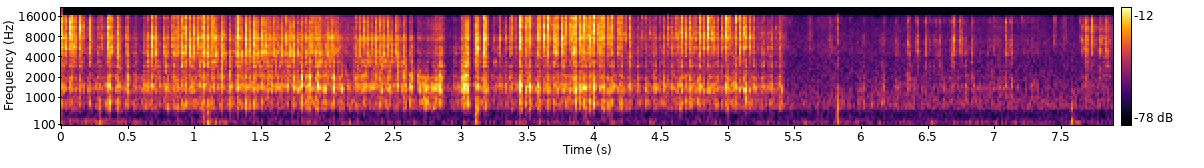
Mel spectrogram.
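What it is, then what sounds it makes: Scratch-art paper being scratched. A wooden stylus scratches repeated strokes across the gold area of a flat, black-coated scratch-art paper sheet lying on a table. It makes a dense, bright, rasping scrape. After about five and a half seconds the scratching drops away, leaving only faint, occasional light scrapes.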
